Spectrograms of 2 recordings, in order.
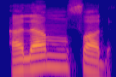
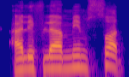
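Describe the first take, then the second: First: The first letters are blended into one word. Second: Each letter name is said separately in full. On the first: The speaker calls it wrong. "dia baca alam, sad" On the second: The speaker calls it right. "huruf muqatta'ah ini ... dibaca dengan ejaan asalnya dengan menyebutkan satu huruf satu huruf"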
